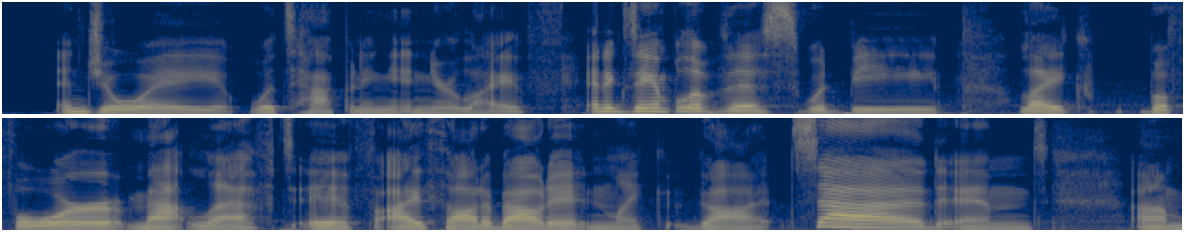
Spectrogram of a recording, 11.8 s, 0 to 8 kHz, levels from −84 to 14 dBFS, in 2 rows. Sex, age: female, 20-39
